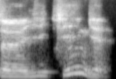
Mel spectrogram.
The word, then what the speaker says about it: Yi Jing: Alors je note que tu prononces Yiking. Moi, j'avais compris qu'on disait Yiting.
